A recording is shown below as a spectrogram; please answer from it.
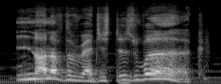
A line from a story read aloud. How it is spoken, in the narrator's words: The husband starts yelling again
